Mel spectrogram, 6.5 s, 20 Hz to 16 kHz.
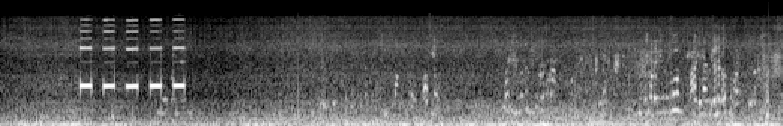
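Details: Dell Intel Core i3 laptop: five short, evenly spaced high beeps, possibly a hardware alert or system warning, then only low room rumble and faint clicks.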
